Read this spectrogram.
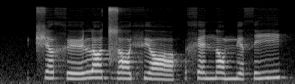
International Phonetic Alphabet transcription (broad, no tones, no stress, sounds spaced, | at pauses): t͡ʃ ʌ x ø l ɔ d͡z ɔ fʲ ɔ | x ɛ n ɔ mʲ ʌ θ i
